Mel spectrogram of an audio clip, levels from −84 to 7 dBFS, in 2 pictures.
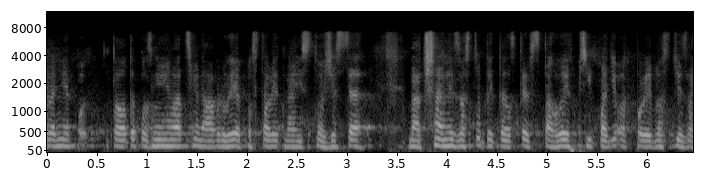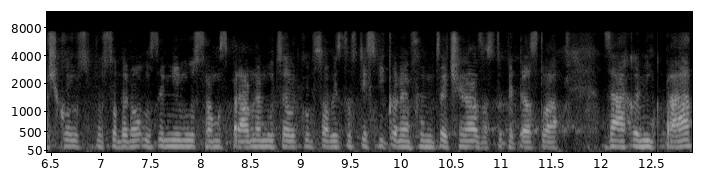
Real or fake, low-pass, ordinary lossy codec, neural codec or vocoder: fake; 7.2 kHz; Opus, 64 kbps; codec, 16 kHz, 2 kbps, FreqCodec, smaller model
